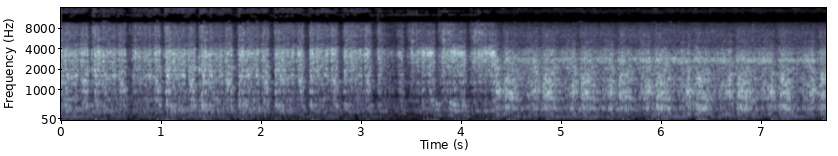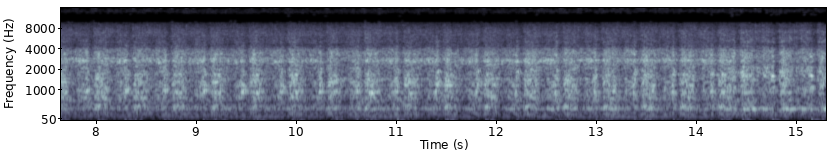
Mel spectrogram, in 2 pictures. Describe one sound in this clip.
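A large lathe hums steadily as it spins.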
